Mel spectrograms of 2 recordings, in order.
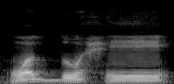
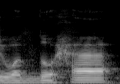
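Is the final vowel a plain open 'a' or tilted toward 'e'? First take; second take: tilted; plain. First: The final vowel is tilted toward 'e'. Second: The final vowel is a plain open 'a'. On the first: The speaker calls it right. "on dit he. C'est le même A, mais ça a subi une torsion" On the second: The speaker calls it wrong. "on ne dit plus wadduha"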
